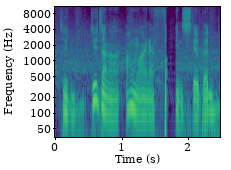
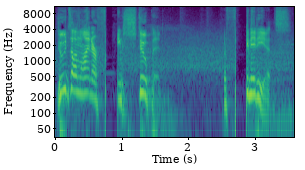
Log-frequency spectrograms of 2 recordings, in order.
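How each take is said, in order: First: Soft, low-key grumble; muttered annoyance. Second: High-pitched angry complaint; exasperated outburst. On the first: Gamer complaining about online players, muttered annoyance. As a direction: grumble it quietly to yourself. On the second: Gamer fed up with online players, exasperated outburst. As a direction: let it burst out high and exasperated. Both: Real, not acted.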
